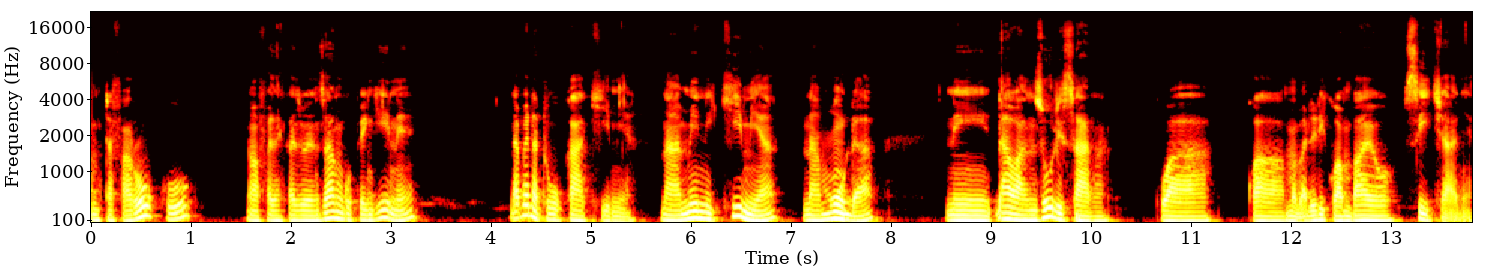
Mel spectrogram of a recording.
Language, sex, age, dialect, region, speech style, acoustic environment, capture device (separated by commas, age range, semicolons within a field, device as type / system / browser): Swahili, male, 18-24, Tanzania - Dar es Salaam, Tanzania, focused, nature, mobile / Linux / Chrome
